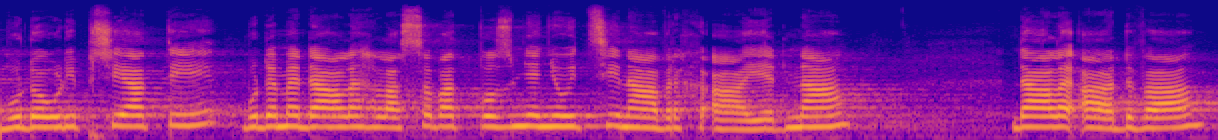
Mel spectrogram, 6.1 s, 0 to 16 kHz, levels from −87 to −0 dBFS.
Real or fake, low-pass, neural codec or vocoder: fake; 14.4 kHz; vocoder, 44.1 kHz, 128 mel bands every 256 samples, BigVGAN v2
